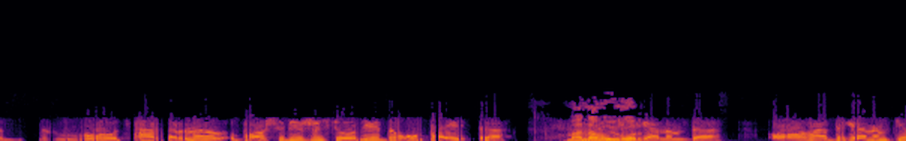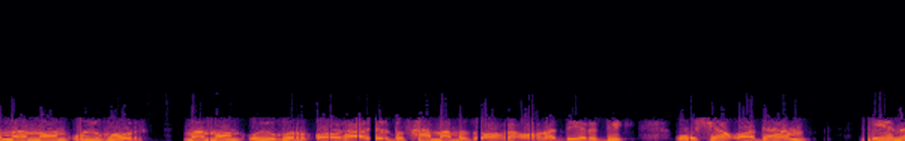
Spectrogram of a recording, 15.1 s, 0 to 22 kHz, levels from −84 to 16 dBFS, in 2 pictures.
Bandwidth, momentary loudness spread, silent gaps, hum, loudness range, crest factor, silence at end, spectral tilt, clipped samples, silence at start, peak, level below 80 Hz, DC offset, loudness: 7 kHz; 6 LU; none; none; 2 LU; 18 dB; 0 s; -4 dB/octave; under 0.1%; 0 s; 0 dBFS; -62 dBFS; under 0.1%; -19 LUFS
